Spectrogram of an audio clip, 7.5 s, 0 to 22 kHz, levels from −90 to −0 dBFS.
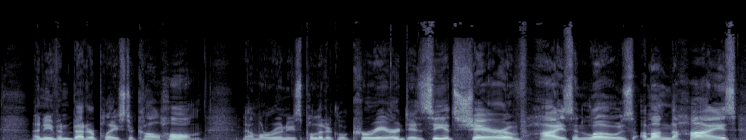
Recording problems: none

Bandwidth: 18.5 kHz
